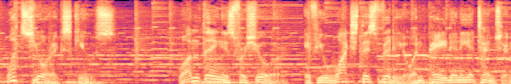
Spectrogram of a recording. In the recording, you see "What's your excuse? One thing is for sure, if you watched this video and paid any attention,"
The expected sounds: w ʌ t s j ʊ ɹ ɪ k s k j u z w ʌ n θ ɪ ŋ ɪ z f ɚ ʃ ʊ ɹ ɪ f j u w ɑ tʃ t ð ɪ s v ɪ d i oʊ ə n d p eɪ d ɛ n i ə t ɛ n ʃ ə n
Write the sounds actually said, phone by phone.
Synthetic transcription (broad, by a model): w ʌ t s j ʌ ɹ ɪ k s k j u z w ʌ n θ ɪ ŋ ɪ z f ɚ ʃ ʊ ɹ ɪ f j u w ɑ tʃ ð ɪ s v ɪ d i oʊ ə n p eɪ d ɛ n i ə t ɛ n ʃ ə n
